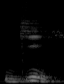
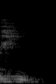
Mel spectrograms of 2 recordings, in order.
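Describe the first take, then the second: First: The syllable starts with a hard G sound. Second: The syllable starts with a soft G sound. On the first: The speaker calls it right. "ele tem um som de G U" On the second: The speaker calls it wrong. "e não gi"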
